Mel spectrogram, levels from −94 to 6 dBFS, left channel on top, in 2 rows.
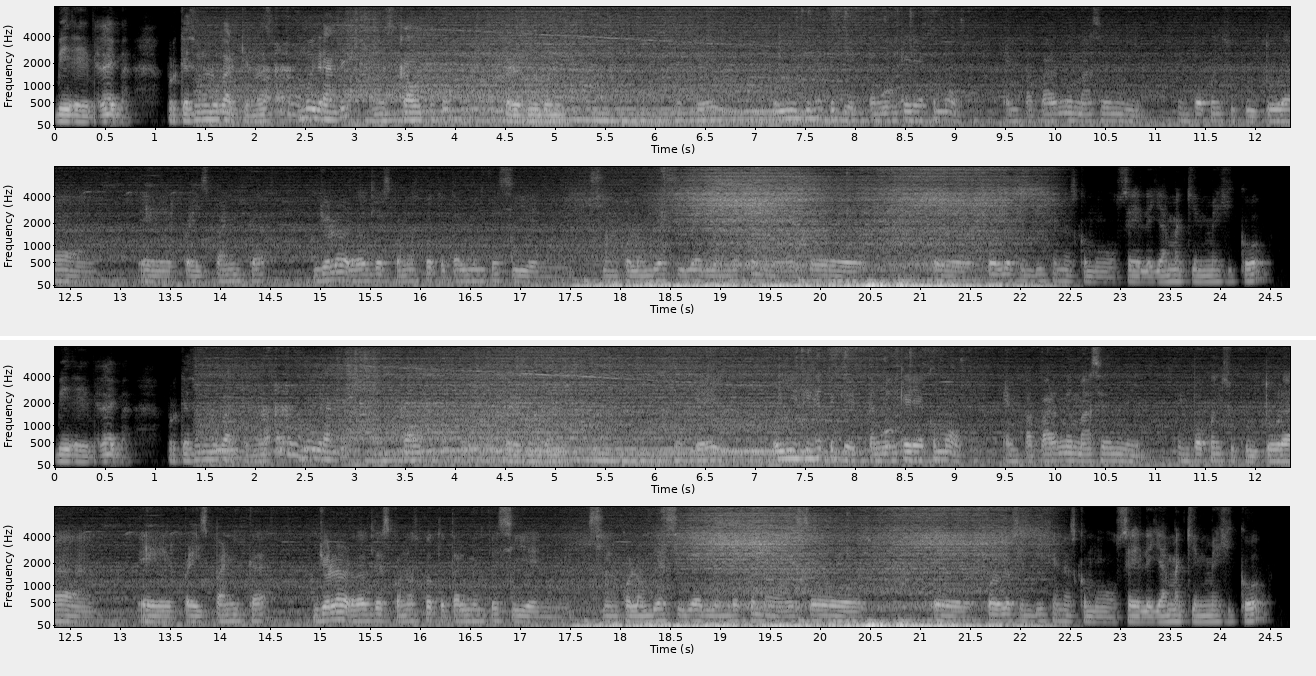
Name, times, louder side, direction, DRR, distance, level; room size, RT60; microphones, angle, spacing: voice 1, 0.0-4.0 4.5-5.2, left 5 dB, 45° left, 0.4 m, -31 dB
sound 1, 1.4-18.5, right 1 dB, 25° right, 2.2 m, -36 dB
sound 2, 4.0-9.3, right 1 dB, 65° right, 1.0 m, -40 dB
voice 2, 6.2-6.8 7.2-9.1 9.5-10.9 11.2-12.8 13.2-14.6 14.9-20.5 21.1-24.5, right 3 dB, 45° right, 0.4 m, -32 dB
sound 3, 17.1-22.4, equal, 5° left, 1.2 m, -22 dB
3.3 x 2.1 x 2.8 m
head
